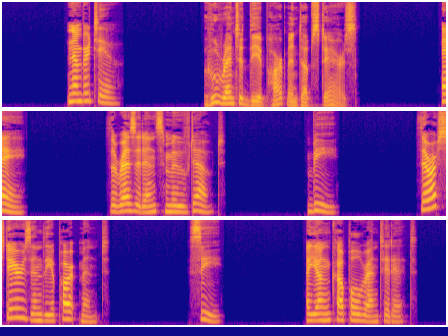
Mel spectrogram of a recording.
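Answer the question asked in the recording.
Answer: C: A young couple rented it.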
